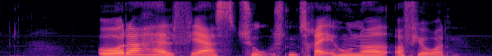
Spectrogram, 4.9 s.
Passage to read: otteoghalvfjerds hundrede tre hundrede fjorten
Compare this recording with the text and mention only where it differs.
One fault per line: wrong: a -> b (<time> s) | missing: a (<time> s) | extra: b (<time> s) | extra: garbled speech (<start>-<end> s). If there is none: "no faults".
wrong: hundrede -> tusind (2.4 s)
extra: og (3.9 s)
